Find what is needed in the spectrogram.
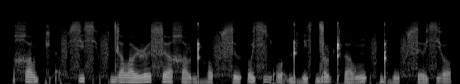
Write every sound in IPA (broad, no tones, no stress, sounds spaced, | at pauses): χ ɯ lˠ kʲ a̰ f sʲ ɯ sʲ o̰ f d i lˠ ɯ ɭ ɯ s ə χ ə lˠ ɖʱ ɔ f s ɯ ʔ o sʲ ʎ ṵ lˠ ṵ ɖʱ i sʲ dʲ o lˠ ʈʰ ə lˠ ŋ ṵ f ɖʱ u f s ɘ sʲ ɔ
